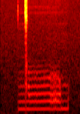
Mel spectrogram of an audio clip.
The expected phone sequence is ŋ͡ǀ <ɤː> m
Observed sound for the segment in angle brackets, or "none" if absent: ɤː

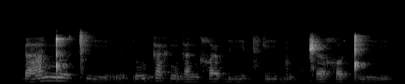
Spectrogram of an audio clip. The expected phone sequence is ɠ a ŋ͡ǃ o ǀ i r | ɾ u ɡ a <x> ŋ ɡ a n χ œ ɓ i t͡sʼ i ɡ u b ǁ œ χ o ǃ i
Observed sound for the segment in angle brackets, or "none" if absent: x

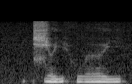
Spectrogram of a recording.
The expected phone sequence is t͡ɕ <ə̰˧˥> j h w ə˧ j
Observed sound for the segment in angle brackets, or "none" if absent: ə˧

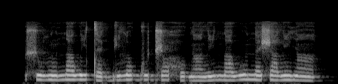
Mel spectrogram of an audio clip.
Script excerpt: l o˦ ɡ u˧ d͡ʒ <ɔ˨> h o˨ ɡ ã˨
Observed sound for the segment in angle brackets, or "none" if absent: ɔ˧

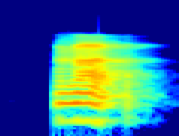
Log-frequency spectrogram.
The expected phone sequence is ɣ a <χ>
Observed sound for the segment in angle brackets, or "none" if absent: ʔ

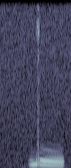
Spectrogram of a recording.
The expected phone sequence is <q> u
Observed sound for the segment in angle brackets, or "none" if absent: ɡ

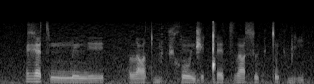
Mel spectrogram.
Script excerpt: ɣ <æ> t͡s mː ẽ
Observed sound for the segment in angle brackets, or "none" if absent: æ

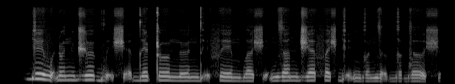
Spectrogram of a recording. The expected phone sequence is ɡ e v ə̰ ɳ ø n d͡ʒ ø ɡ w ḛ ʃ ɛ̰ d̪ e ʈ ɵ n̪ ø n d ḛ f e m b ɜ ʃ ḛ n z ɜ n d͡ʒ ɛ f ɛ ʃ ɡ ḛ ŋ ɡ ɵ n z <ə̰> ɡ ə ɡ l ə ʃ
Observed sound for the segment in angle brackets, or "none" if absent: ə̰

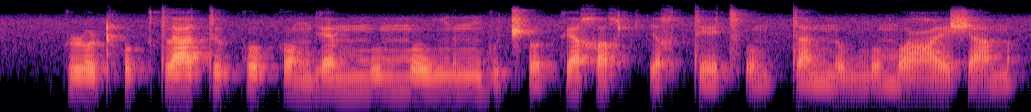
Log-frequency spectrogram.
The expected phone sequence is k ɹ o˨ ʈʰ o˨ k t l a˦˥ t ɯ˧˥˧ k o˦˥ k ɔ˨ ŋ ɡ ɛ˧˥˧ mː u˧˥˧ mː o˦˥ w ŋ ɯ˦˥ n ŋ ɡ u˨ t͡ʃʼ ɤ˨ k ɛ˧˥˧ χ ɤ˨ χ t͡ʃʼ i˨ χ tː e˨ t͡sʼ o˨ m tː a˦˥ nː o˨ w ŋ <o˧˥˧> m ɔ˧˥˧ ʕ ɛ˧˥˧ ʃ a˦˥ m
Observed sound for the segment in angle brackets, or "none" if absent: o˧˥˧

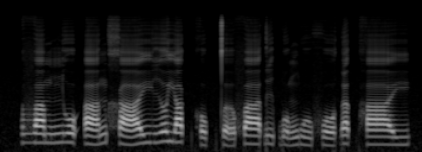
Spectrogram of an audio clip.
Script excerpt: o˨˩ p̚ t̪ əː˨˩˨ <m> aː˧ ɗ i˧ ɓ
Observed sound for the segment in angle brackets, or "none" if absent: f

